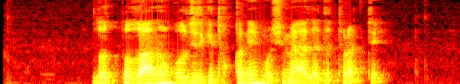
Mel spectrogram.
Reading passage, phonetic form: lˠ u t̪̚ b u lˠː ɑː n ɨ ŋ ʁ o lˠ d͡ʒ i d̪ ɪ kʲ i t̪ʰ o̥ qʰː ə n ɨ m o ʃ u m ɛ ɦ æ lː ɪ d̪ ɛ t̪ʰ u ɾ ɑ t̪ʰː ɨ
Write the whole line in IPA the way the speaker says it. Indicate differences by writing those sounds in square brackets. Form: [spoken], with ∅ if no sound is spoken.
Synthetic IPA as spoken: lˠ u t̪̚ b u lˠː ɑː n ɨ ŋ ʁ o lˠ d͡ʒ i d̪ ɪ kʲ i t̪ʰ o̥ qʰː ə n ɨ m o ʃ u m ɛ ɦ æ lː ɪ d̪ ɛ t̪ʰ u ɾ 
